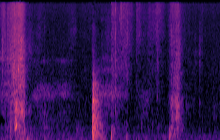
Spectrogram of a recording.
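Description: A few faint scrapes and taps of a cardboard watch box being handled as its paper sleeve is slid off and its hinged lid opened, with a sharper tap about two seconds in.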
